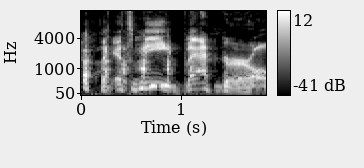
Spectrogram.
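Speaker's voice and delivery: terrible, clumsy put-on American accent. Mocking how the English character disguises herself as Batgirl, in a terrible American accent. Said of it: "puts on a really terrible American accent".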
